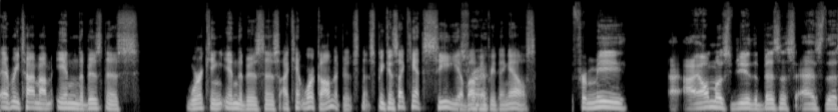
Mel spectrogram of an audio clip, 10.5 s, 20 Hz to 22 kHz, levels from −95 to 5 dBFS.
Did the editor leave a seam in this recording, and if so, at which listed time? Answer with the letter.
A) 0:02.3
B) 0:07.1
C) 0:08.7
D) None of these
B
